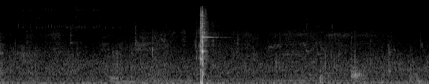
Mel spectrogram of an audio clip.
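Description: A single sharp knock about halfway through, with a brief thin ringing after it, over a faint steady background.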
